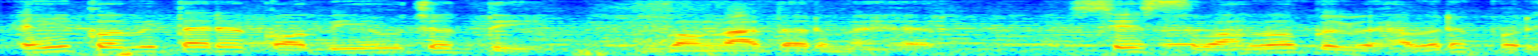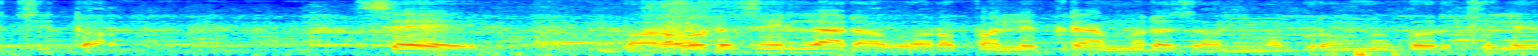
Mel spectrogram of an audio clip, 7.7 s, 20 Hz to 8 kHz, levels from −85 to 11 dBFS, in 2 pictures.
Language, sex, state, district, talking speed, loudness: Odia, male, Odisha, Malkangiri, 135 wpm, -20 LUFS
